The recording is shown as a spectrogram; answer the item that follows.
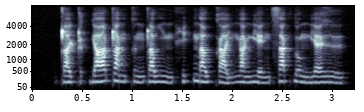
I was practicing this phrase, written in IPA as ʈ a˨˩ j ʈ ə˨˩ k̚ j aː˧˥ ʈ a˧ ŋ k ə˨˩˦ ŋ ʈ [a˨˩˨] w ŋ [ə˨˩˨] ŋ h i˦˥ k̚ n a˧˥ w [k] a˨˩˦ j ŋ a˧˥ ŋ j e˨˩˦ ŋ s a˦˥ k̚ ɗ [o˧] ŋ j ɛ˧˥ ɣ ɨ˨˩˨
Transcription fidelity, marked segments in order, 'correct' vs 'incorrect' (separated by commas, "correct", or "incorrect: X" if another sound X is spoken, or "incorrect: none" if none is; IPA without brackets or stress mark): incorrect: a˧, correct, correct, correct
